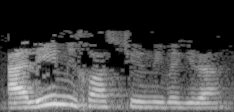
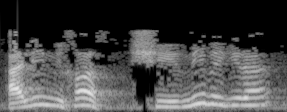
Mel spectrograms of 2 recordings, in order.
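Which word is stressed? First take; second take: علی; شیرنی. First: The stress falls on the word علی. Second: The stress falls on the word شیرنی. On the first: Nobody expected this person to want to buy sweets. "اگر شما بر روی کلمه علی تمرکز بکنید و تکیه صداتون رو ببرید اونجا، اینطور بگید" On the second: He might have wanted to buy something else. "یعنی علی چیز دیگه ای ممکن بوده میخواسته بگیره"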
